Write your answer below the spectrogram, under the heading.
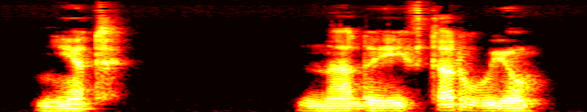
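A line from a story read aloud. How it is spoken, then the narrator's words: Desperate moan. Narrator (Russian): в отчаянии простонал Торн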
